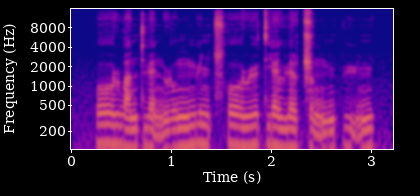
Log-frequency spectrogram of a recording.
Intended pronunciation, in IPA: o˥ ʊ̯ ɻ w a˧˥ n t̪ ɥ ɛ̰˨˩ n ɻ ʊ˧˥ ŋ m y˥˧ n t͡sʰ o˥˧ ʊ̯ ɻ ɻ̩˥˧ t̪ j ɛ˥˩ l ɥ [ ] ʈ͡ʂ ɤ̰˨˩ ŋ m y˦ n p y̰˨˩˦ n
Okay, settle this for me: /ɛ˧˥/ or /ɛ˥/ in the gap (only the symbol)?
ɛ˧˥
